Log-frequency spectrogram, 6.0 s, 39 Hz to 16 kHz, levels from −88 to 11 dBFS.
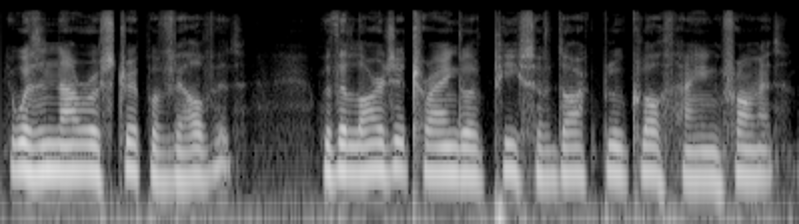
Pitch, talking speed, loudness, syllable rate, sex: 150 Hz, 190 wpm, -16 LUFS, 4.9 syllables/s, male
